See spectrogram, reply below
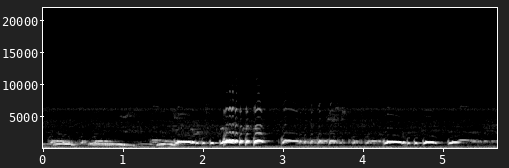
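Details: Local zebra dove song with a clear 'crystal' voice, used to coax doves that seldom sing into cooing: soft rolling trilled coos, repeated, with overlapping cooing phrases and faint background hum.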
